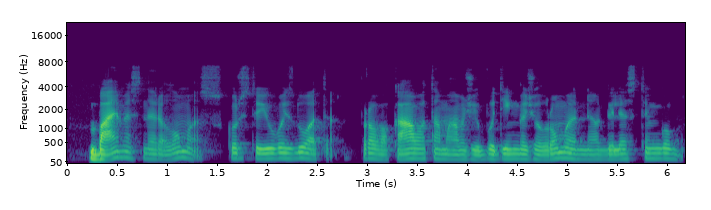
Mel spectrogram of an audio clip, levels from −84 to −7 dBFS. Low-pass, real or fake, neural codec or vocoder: 7.2 kHz; real; none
